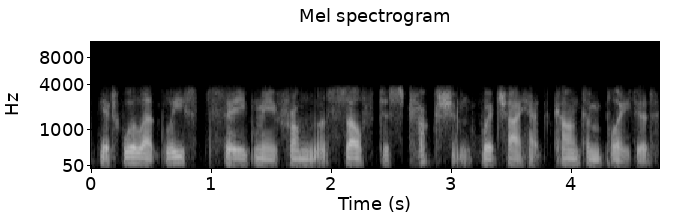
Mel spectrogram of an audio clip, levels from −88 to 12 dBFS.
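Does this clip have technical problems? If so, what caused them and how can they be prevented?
Yes. The G.729 codec runs throughout this speech: nothing passes above about 3.4 kHz or below 150 Hz, and the rough, synthetic texture fits 8 kbit/s pulse-based coding, unlike plain band-limiting, which stays smooth. Prevent it by negotiating a wideband codec end to end.

VoIP packet loss concealed by the speech codec occurs at 1.16–1.30 s, about 20 ms missing, fitting one lost packet, and at 2.69–2.79 s, about 40 ms, fitting two. The decoder stretches its last pitch and filter into a fading buzzy tone or coloured noise, and the voice stays weak or distorted for a while after audio resumes, unlike a clean dropout. Prevent it with a jitter buffer and loss-resilient network paths.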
